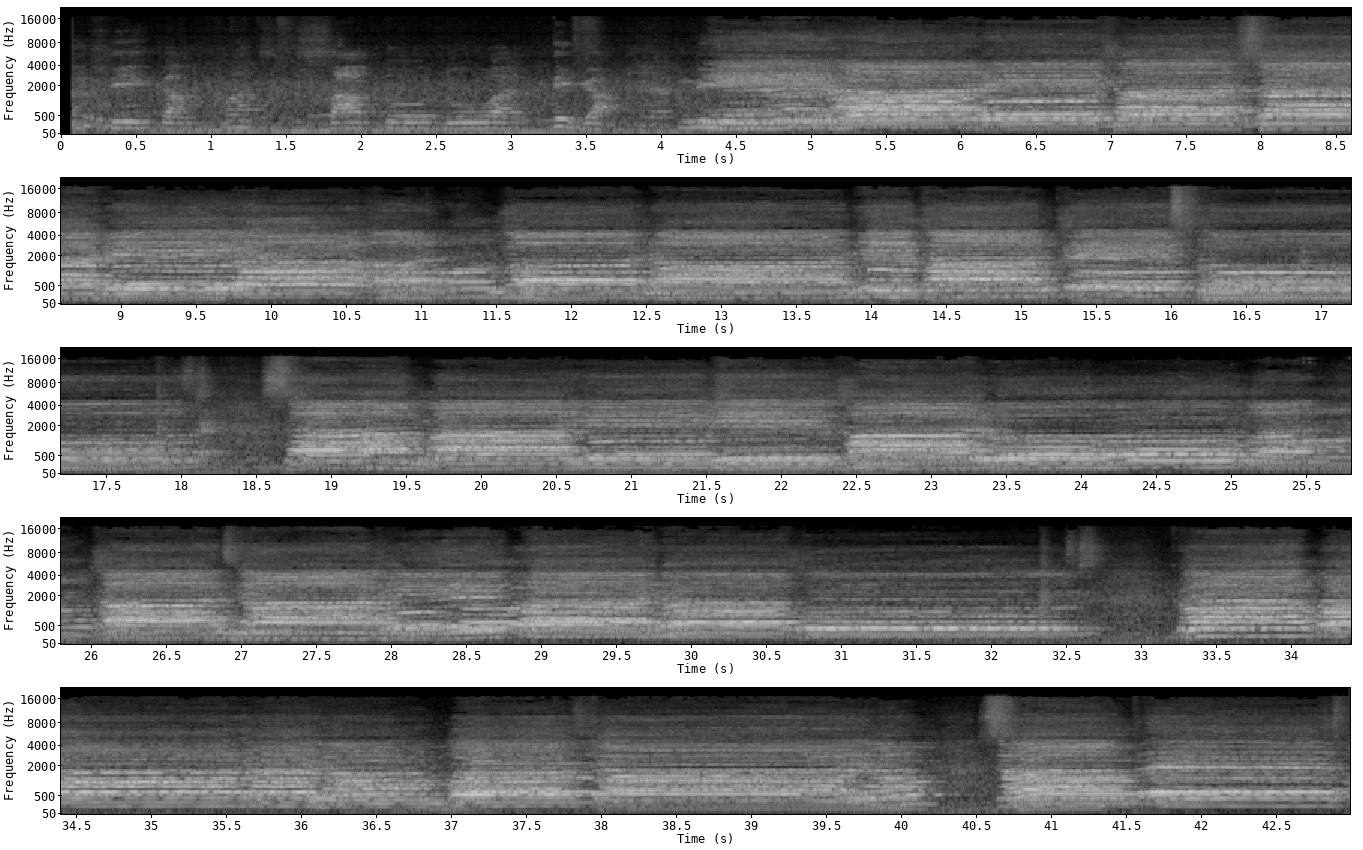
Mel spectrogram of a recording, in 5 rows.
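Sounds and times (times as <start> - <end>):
choir singing a hymn: 4.1 - 42.9
singers breathing: 18.2 - 18.7, 32.7 - 33.2, 40.2 - 40.6.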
